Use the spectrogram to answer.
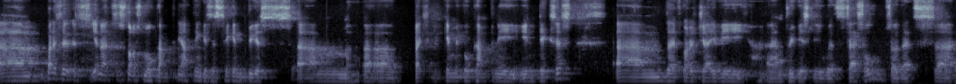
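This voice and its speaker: A man with an Afrikaans accent and a very deep, low pitch speaks at a moderate pace with hardly any pauses. His pitch variation is ordinary, and there is noticeable background noise. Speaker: fund manager. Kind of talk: market analysis interview. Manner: halting with many fillers.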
